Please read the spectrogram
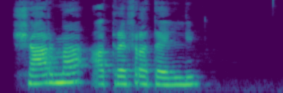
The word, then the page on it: fratelli: Italian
